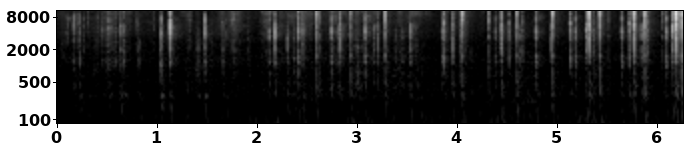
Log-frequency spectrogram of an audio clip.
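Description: Long fingernails tap and scratch the top and sides of the red screw lid on a medium plastic jar of pomegranate moisturizing cream, likely full, standing on a marble-pattern surface. Quiet, dry, bright clicks come in a quick irregular stream over a soft scratchy rustle, each tick dying away almost instantly. The taps grow a little sharper toward the end.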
